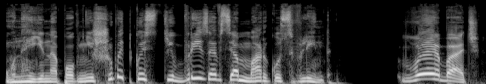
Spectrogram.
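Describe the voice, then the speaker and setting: Man narrating an audiobook, expressive, high voice, very lively pitch, dry close mic. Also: moderate pace, no room sound. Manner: expressive, voices every character. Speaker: audiobook reader.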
